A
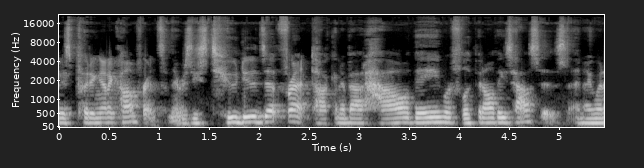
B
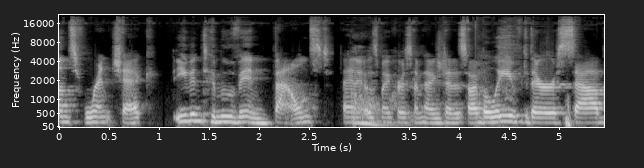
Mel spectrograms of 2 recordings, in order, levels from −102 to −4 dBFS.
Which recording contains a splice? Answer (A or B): B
